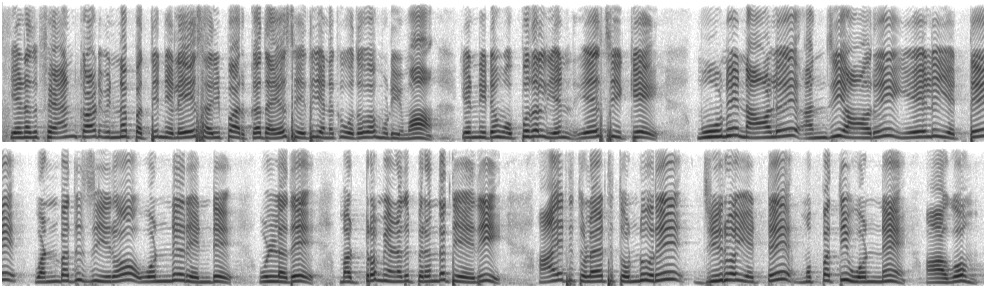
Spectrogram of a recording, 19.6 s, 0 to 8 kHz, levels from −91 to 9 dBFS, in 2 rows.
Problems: none marked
